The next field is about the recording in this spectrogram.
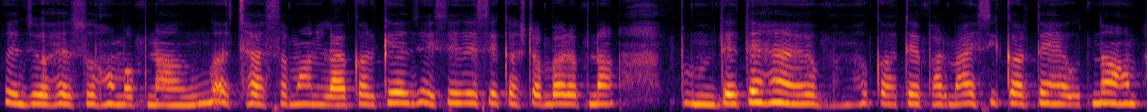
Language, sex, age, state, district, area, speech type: Hindi, female, 45-60, Bihar, Muzaffarpur, rural, spontaneous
